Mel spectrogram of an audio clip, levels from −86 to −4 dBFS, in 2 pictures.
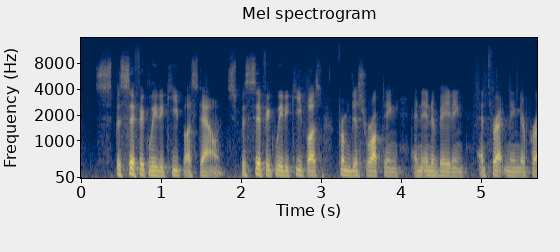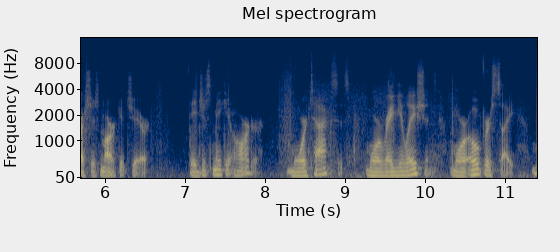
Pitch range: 105-135 Hz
